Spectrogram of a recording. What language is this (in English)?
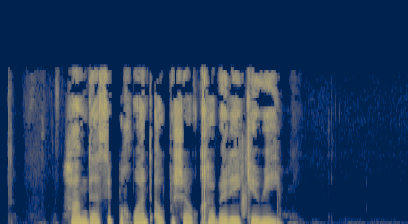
Pashto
